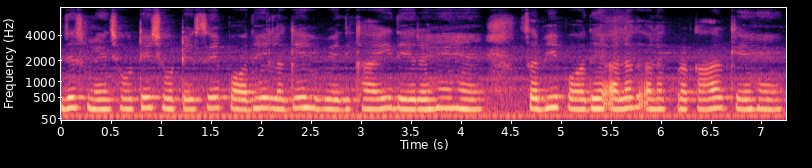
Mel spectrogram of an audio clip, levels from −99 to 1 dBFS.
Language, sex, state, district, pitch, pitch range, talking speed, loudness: Hindi, female, Uttar Pradesh, Lucknow, 230 Hz, 225-245 Hz, 150 wpm, -14 LUFS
